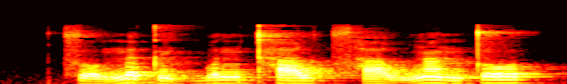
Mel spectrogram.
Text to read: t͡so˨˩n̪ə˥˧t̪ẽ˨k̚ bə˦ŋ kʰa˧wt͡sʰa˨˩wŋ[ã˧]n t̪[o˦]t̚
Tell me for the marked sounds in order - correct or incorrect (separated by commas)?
incorrect, correct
